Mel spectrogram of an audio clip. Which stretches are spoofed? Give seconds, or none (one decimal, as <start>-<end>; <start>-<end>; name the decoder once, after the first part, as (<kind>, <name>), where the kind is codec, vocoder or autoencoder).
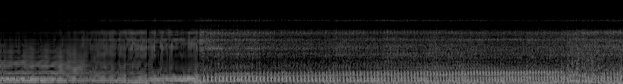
0.0-2.0 (vocoder, BigVGAN v2)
